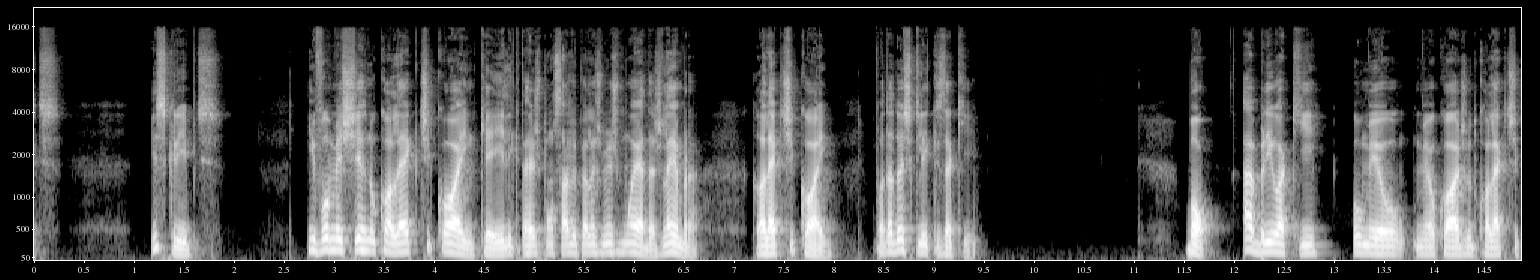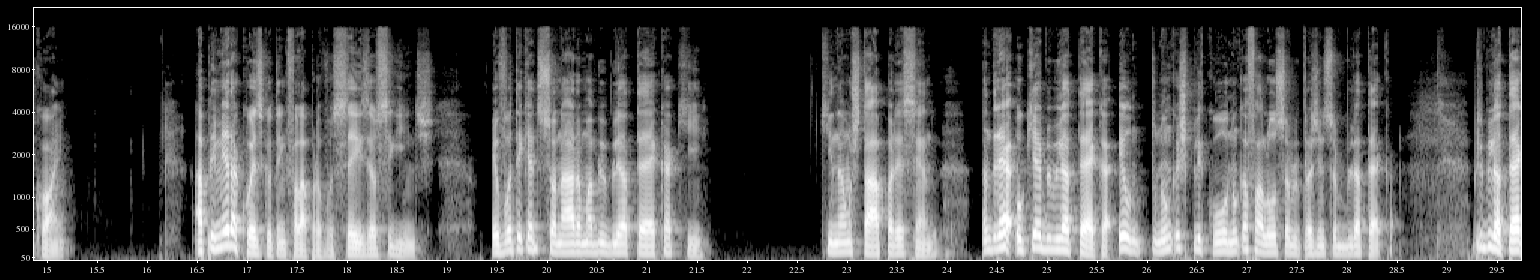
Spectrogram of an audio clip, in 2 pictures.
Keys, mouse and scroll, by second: 1.1 click, 8.3 click, 8.5 click.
